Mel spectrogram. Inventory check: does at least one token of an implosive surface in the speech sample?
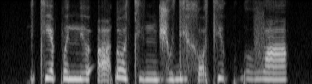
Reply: yes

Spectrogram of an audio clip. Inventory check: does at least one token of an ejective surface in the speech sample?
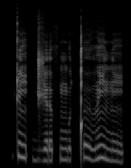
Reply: no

